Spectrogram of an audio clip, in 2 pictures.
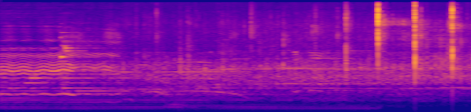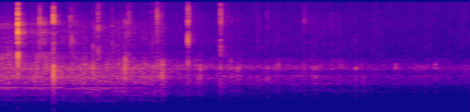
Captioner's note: people cheering; people clapping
